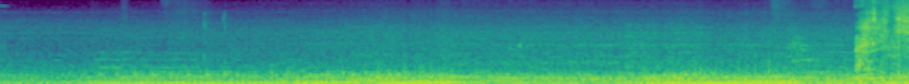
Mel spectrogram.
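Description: Steady low engine rumble of a truck driving down a road in American Truck Simulator, a continuous drone that swells slightly midway, with a brief bright hiss near the end.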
